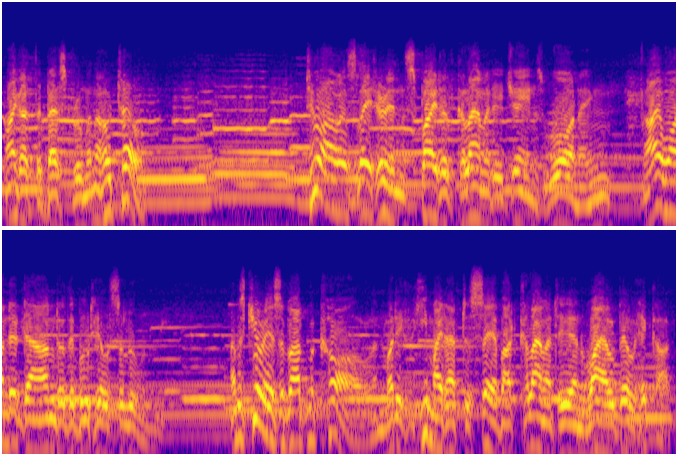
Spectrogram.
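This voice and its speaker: A man's voice: mid-range voice, animated, normal speed, lightly acted. Actor for male English reporter and narrator: mid-range, polite, observant, understated British delivery, old radio western. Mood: measured, observant. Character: courteous, observant English newspaperman travelling the frontier. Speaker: narrator and lead. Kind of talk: 1950s radio narration and acting. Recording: muffled radio recording with music.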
